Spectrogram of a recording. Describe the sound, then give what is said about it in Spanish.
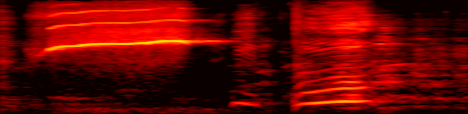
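A loud, piercing human whistle to make a passing bus stop, one long rising note held for most of a second, followed after a short pause by a brief lower voiced call. “y el camión se venía de reversa, aunque no ve lo decía, ¿Quién chifló? No venía nadie detrás de mí, le decía yo, el de atrás.”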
